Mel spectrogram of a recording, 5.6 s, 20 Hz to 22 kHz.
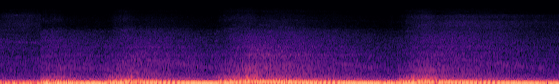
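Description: Turbocharged flat-four of a 2007 Subaru WRX, fitted with unequal-length headers and a cat-back exhaust, pulling away under throttle. It comes in about half a second in, and the revs climb several times, heard from inside the cabin.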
